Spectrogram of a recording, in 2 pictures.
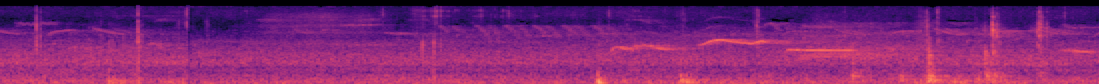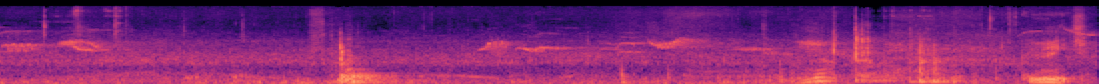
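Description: A songbird singing short warbling phrases from about three seconds in, over a steady outdoor hiss, with a few sharp knocks, the loudest about seven seconds in.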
